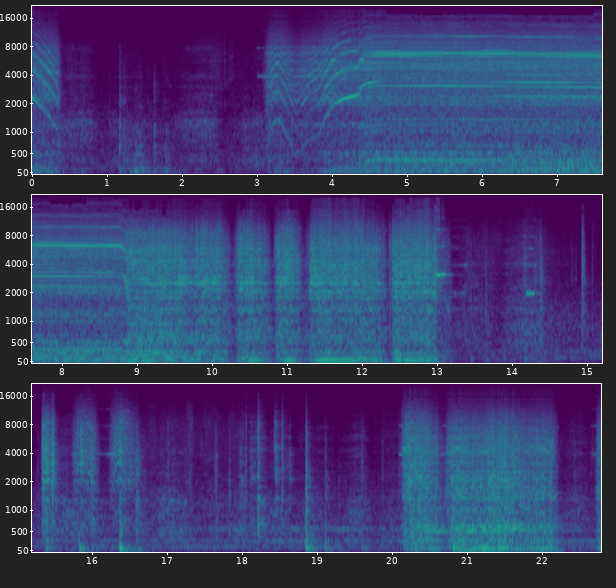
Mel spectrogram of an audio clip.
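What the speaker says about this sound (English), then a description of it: "Now I'm going to go ahead and drill and bolt in the back" A power drill bores through a steel boat trailer frame for bolt holes, whining loudly in a long sustained run, then in shorter bursts and intermittent spurts with clattering in between.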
